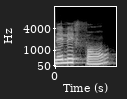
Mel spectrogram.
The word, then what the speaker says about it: éléphant: la la même famille par exemple un éléphant est un mot de la même famille que le mot éléphanto dans lequel j'entends le T qui était mué dans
